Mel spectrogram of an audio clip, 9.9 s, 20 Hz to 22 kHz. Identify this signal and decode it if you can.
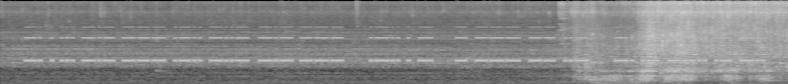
Morse code (Russian alphabet), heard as a keyed tone, hand-sent with a bug key, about 35 wpm, 1160 Hz, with the noise of a restroom. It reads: НЕСКОЛЬКО ЛЕТ ТОМУ НАЗАД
